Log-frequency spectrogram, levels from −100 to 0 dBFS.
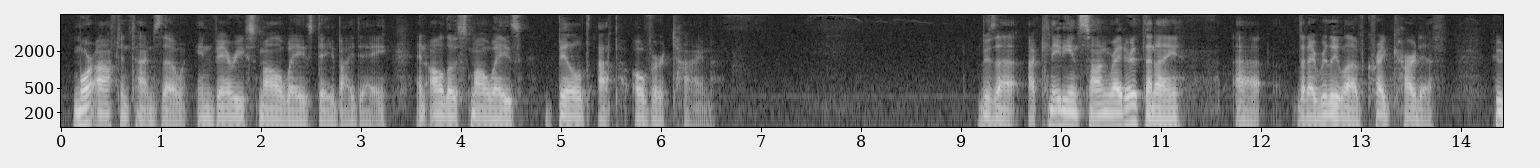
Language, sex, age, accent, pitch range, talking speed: English, male, 30-49, American, 80-95 Hz, 140 wpm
